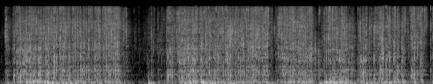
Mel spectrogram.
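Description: A large clear plastic bubble wrap sheet, held flat, is scratched quickly with long nails. It makes a dense, continuous crinkly scratching with a bright hiss and soft low thumps, pausing briefly just before the midpoint before resuming steadily.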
